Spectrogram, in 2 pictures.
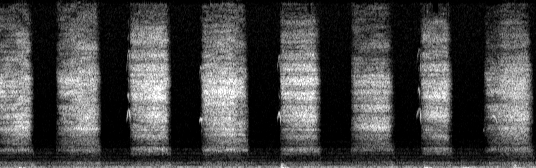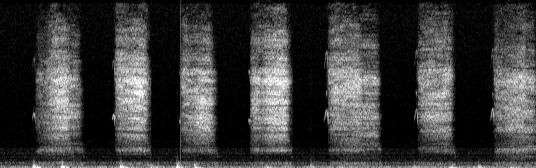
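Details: Wild barn owl family, mother and five nestlings; a rapid series of about fifteen rasping hisses, nearly two per second, with faint knocks and thumps underneath.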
